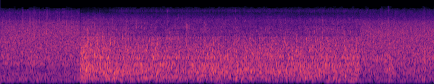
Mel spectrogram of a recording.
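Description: A shallow stream rushes over stones.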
